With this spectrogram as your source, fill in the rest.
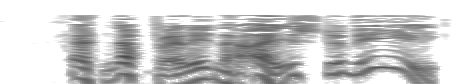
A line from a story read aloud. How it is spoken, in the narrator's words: answered Dorian, laughing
